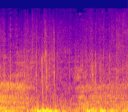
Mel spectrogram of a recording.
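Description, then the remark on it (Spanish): Loud, dense thudding of horses galloping in a film scene, hoofbeats pounding in a rapid, continuous rumble with heavy low-end weight and no voices. “De los caballos cabalgando, además filmado desde abajo, desde lo que se llama contrapicado.”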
